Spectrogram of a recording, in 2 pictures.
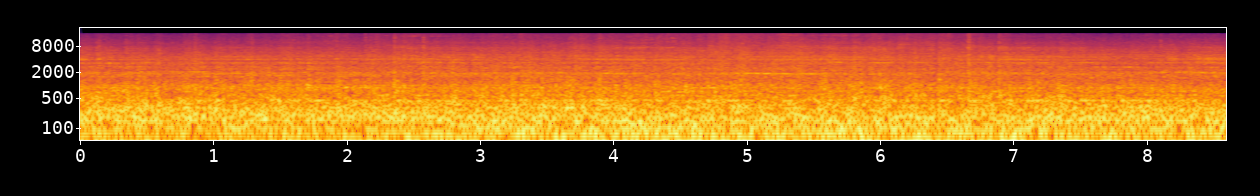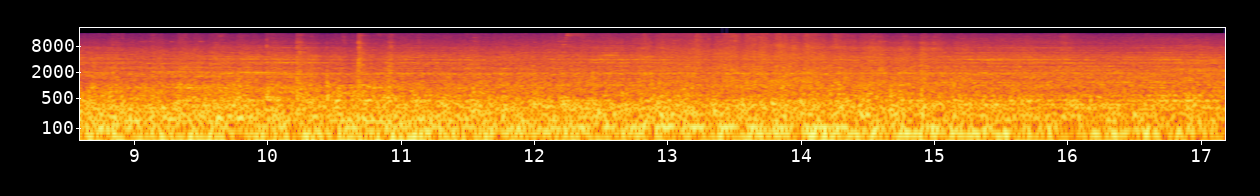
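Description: Freight train of covered hopper cars rolling past at close range, the steel wheels running over the rails in a steady, loud noise.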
